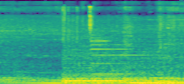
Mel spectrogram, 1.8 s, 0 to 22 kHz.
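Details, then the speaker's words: Tata 2.2 150 diesel with check engine light, hard starting and poor acceleration: revs climb then hang flat at about 2,800 rpm ceiling on test drive; limp mode, codes point to cam sensor, crankshaft sensor also replaced. "ทดสอบวิ่งเทส2,800รอบนะไฟเช็คEngineเด้งนะฮะรถวิ่งได้แค่ประมาณนี้นะครับ"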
